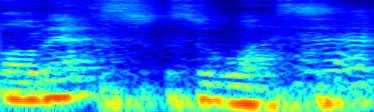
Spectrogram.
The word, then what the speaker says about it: Auvers-sur-Oise: Auvers-sur-Oise.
